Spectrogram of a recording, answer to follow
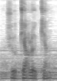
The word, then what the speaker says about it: Jokerlequin: Comment tu prononces? Jokerlekin? Jokerlequin. Ah, Jokerlequin. Ok, Jokerlequin. Ou Jokerlequin. C'est peut-être une fusion de Joker Harley Quinn.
